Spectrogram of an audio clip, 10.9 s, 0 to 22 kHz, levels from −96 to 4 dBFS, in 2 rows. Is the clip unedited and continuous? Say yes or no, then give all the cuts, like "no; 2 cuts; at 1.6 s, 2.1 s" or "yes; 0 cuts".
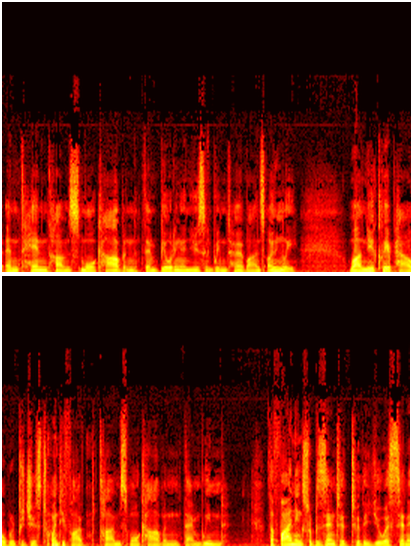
yes; 0 cuts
